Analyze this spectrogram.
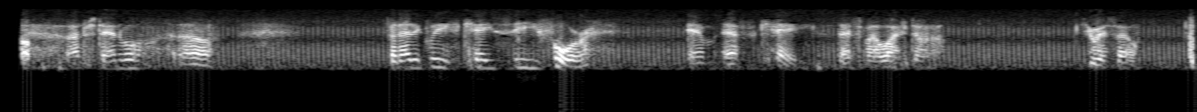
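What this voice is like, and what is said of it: Weak, hoarse voice. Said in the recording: “Your voice sounds a little weak tonight. ... A little touch of laryngitis”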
